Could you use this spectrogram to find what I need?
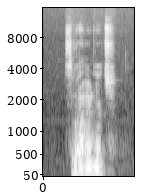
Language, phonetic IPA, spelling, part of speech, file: Polish, [ˈzvalʲɲät͡ɕ], zwalniać, verb, LL-Q809 (pol)-zwalniać.wav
